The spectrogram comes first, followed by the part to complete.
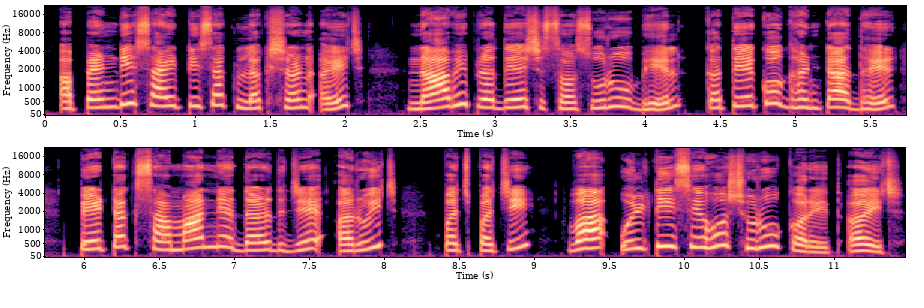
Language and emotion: Maithili, neutral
